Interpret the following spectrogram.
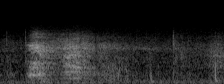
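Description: A person's breath, a breathy snort or sharp intake, starting about a quarter-second in and lasting under a second, over a steady low hum.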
